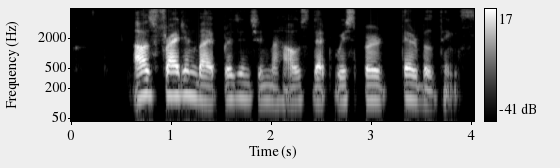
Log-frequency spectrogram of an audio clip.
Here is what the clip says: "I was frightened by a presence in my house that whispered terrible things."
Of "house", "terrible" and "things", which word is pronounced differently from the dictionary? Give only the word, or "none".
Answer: things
